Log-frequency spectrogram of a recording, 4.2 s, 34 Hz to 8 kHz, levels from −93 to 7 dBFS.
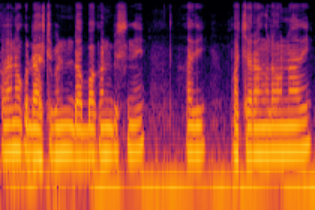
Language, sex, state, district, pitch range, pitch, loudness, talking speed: Telugu, male, Telangana, Mahabubabad, 145-155 Hz, 150 Hz, -15 LUFS, 130 wpm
